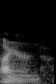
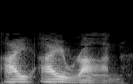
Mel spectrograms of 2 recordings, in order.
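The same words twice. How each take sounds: First: It is pronounced like the English word iron. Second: It is pronounced the Greek way. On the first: This is the Greek word carried over into English. The speaker calls it wrong. "not iron" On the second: This is the word's proper original pronunciation. The speaker calls it right. "It's technically iron"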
